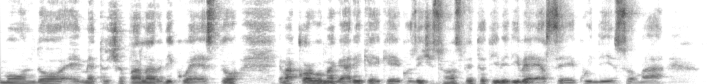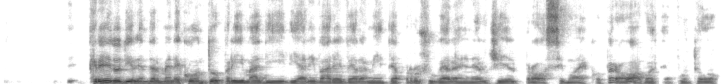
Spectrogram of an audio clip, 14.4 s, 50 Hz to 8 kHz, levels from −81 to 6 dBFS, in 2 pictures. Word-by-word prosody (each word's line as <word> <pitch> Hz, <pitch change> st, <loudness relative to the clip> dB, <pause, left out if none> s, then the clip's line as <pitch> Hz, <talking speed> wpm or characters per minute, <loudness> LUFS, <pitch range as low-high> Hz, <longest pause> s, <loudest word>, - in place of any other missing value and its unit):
mondo 110 Hz, -1 st, -5 dB
e 105 Hz, -, -10 dB
metterci 110 Hz, -1 st, -6 dB
a -, -, -12 dB
parlare 115 Hz, -1 st, -2 dB
di 135 Hz, +3 st, -2 dB
questo. 110 Hz, +1 st, +2 dB, 0.4 s
E -, -, -12 dB
m'accorgo 120 Hz, 0 st, 0 dB
magari 120 Hz, 0 st, 0 dB
che 115 Hz, -3 st, -6 dB
che 110 Hz, 0 st, -7 dB
così 120 Hz, +5 st, -4 dB
ci 125 Hz, -, -5 dB
sono 115 Hz, 0 st, +1 dB
aspettative 115 Hz, +1 st, 0 dB
diverse 280 Hz, -3 st, +3 dB
e 190 Hz, -, -12 dB
quindi 310 Hz, +3 st, -8 dB
insomma 320 Hz, -, +1 dB, 1.2 s
uhm, 335 Hz, -, -13 dB
credo 175 Hz, +2 st, +8 dB
di 150 Hz, -3 st, +6 dB
rendermene 135 Hz, -1 st, 0 dB
conto 135 Hz, -1 st, 0 dB
prima 125 Hz, -1 st, +2 dB
di 110 Hz, -2 st, 0 dB
di 115 Hz, +2 st, -2 dB
arrivare 115 Hz, +1 st, -2 dB
veramente 115 Hz, 0 st, -4 dB
a 115 Hz, -, -2 dB
prosciugare 110 Hz, -1 st, -3 dB
l'energia 110 Hz, -1 st, -4 dB
il 100 Hz, 0 st, -7 dB
prossimo, 100 Hz, 0 st, +3 dB
ecco. -, -, -11 dB
Però, -, -, -1 dB
a -, -, -5 dB
volte -, -, -8 dB
appunto, 100 Hz, -2 st, -9 dB
115 Hz, 165 wpm, -22 LUFS, 110-130 Hz, 1.2 s, credo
